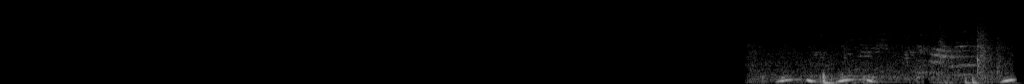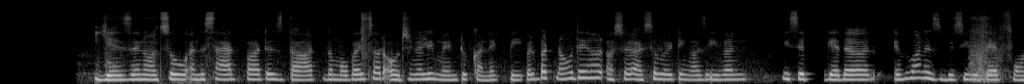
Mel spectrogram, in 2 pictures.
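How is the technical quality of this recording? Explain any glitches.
The recording has two network glitches, both near the end. The call codec's coding noise and its cut-off of everything above about 12 kHz are audible throughout.

At 15.39 to 15.47 s, right after "originally meant to connect", a burst of packet loss interrupted delivery. The receiver filled roughly 53 ms by extending and fading the last sound into a brief buzz or hiss, and about 60 ms of audio is skipped before "but now they are" resumes.

At 18.33 to 18.50 s, the sound is stretched into a fading buzz or hiss for about 150 ms, then goes silent for about 50 ms. This is likely a long network dropout, and about 160 ms of audio never returns.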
